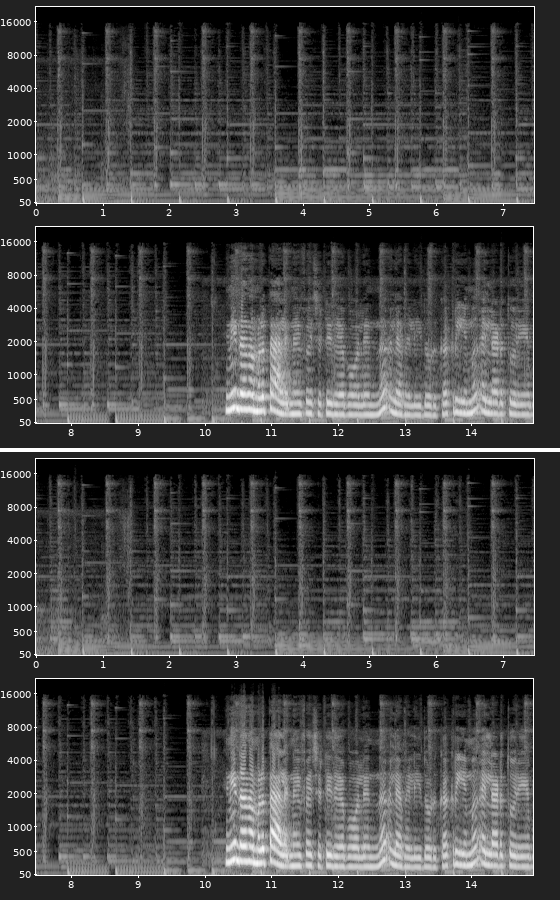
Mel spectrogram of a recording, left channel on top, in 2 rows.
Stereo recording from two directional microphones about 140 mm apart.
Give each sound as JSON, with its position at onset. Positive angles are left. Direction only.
{"t": 10.2, "sound": "speech", "side_deg": -65}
